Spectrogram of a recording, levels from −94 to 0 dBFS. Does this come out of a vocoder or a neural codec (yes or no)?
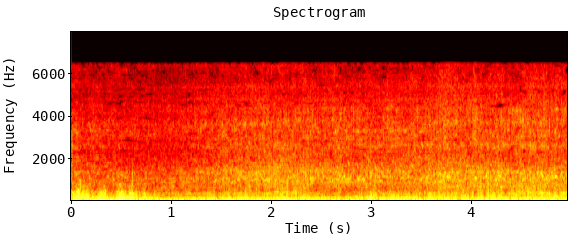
yes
